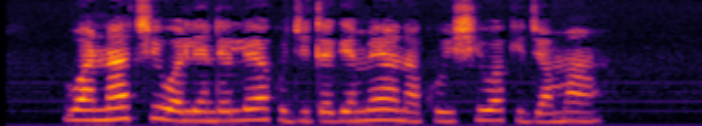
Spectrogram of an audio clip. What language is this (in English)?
Swahili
